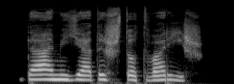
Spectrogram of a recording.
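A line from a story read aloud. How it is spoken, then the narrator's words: Angry hiss through teeth. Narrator (Russian): процедил король, скосив на меня непоотечески злой взгляд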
